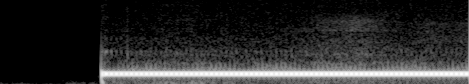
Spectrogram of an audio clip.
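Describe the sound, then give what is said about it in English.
After a brief silence, a phone's outgoing ringing tone starts as a call is placed to a man who does not pick up, holding as one steady, loud, slightly warbling electronic hum until the end, with no voices. “He's not picking up his phone.”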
